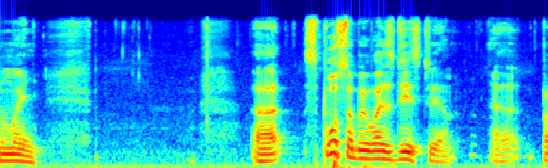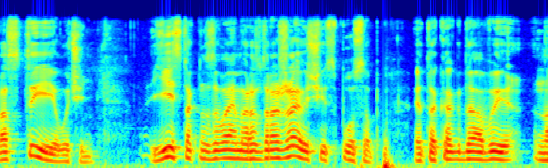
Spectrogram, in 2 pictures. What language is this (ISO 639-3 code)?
rus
